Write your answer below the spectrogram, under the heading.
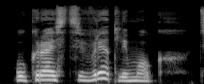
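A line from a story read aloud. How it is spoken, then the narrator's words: Heavy sigh. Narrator (Russian): тяжело вздохнул Валерий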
